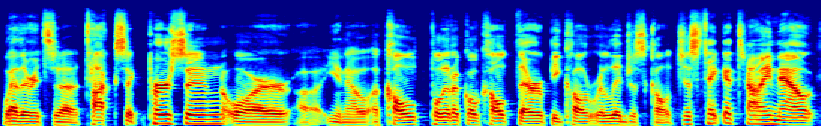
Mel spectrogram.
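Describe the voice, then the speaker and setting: A man's voice: on the low side, measured pace, creaky, few pauses, clear, resonant tone. A man hosting an interview, listening closely, then explaining advice from his own talk. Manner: attentive, explanatory, drifts to advice. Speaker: podcast host. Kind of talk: interview conversation.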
